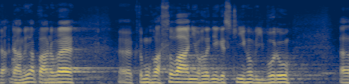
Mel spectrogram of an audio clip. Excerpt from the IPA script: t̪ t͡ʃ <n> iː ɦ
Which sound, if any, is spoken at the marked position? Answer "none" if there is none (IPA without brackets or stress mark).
ɲ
